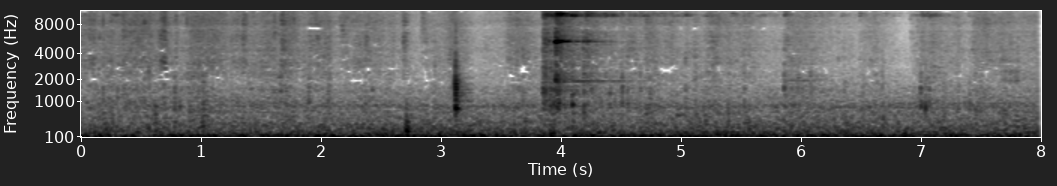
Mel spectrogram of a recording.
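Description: A disc golf putt striking the metal chain basket about halfway through: one sharp metallic clink with a brief high ring.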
